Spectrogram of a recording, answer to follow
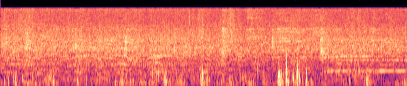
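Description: Bystanders' voices and chatter with a vehicle towing a parade float trailer slowly past, and a louder burst of sound a little before three seconds in.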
